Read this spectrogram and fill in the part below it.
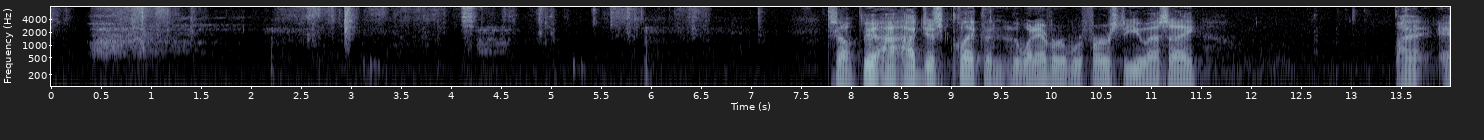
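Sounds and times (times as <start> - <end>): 
paper form rustling and crinkling: 2.3 - 6.7
speech: 7.8 - 11.6, 13.5 - 13.9.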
